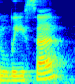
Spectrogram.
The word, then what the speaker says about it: Lise: So first of all, you're Lisa, but you spell it L-I-S-E. – This is true. Yep, I'm a Lisa with an E,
